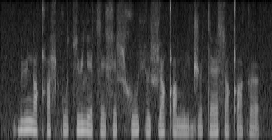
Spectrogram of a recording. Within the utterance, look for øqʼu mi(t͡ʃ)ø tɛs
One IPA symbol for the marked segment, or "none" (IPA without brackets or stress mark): d͡ʒ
